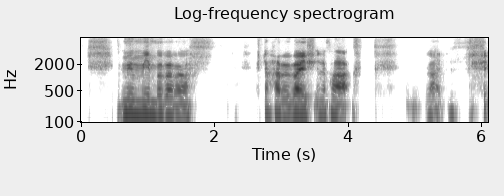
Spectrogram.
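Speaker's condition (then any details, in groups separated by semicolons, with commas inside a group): Cerebral palsy; affects whole body; cramps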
